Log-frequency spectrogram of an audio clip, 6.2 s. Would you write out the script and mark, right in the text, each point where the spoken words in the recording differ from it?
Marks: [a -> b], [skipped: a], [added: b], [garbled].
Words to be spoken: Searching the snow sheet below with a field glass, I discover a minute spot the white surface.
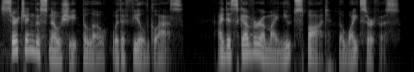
Searching the snow sheet below with a field glass, I discover a minute spot the white surface.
